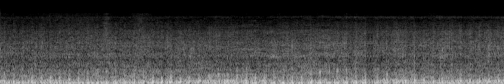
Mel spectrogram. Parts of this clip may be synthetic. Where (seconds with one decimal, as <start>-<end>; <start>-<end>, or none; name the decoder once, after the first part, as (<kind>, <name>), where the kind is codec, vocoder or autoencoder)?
2.0-3.3 (codec, SNAC)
